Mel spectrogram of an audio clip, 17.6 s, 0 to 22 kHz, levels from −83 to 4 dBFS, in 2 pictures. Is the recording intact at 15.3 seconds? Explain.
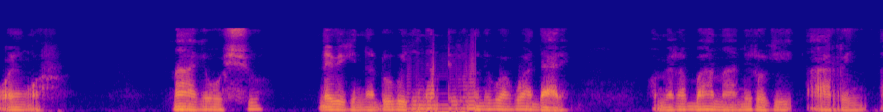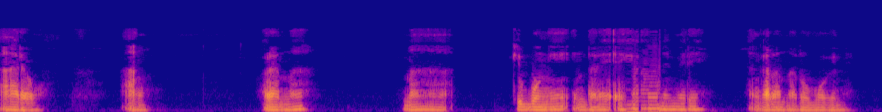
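No. Robotic sound from repeated short buffers runs from 15.11 to 15.44 s: a rigid metallic buzz near 134 Hz replaces the sound, likely from one roughly 7.5 ms buffer being replayed over and over while the real audio is skipped. Throughout, including here, the audio is dull and smeared with nothing above 7.6 kHz, consistent with AAC compression at a low bitrate, around 24 kbps.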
